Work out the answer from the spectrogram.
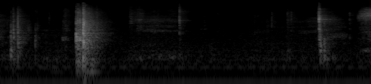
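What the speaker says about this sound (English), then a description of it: "And then I get to open my new pair of scissors." A new pair of scissors is unpacked, giving a few crisp, close clicks and snips of the blades and packaging with short pauses between them in a quiet room.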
